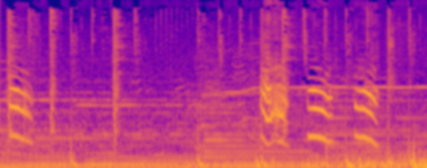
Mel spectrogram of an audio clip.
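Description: Gulls calling: short cries that fall in pitch, one at the start and three in quick succession about half a second apart near the end.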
